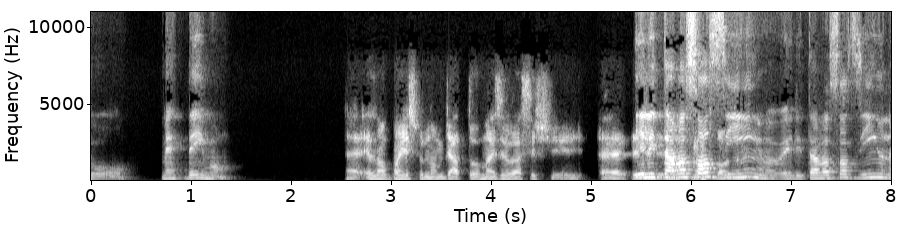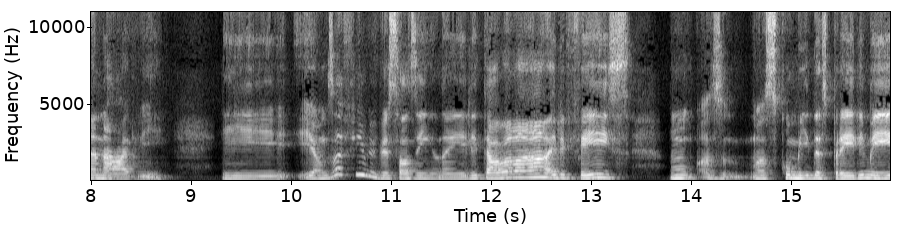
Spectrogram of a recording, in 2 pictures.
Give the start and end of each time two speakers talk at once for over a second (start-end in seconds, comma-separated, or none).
5.4-6.6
